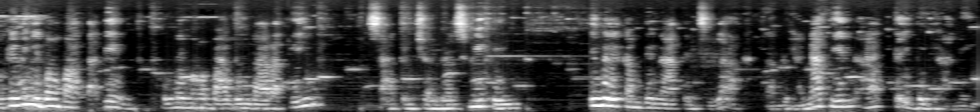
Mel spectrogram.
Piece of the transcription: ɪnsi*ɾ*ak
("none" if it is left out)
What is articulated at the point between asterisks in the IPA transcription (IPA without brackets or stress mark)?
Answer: l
